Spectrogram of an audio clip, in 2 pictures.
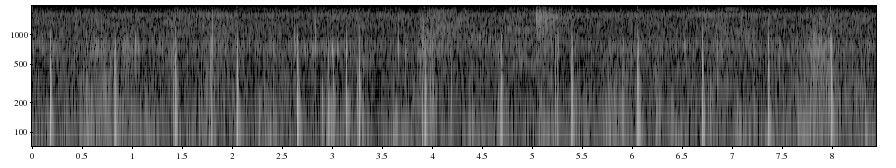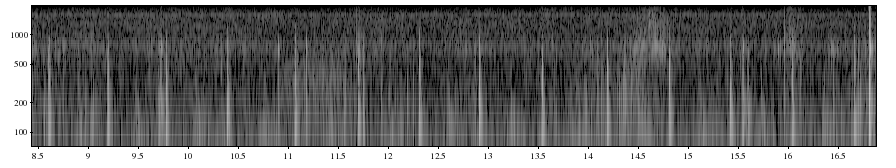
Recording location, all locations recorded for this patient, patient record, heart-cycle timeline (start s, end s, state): pulmonary valve (PV)
aortic valve (AV)+pulmonary valve (PV)+tricuspid valve (TV)+mitral valve (MV)
#Age: Child
#Sex: Female
#Height: nan
#Weight: nan
#Pregnancy status: False
#Murmur: Absent
#Murmur locations: nan
#Most audible location: nan
#Systolic murmur timing: nan
#Systolic murmur shape: nan
#Systolic murmur grading: nan
#Systolic murmur pitch: nan
#Systolic murmur quality: nan
#Diastolic murmur timing: nan
#Diastolic murmur shape: nan
#Diastolic murmur grading: nan
#Diastolic murmur pitch: nan
#Diastolic murmur quality: nan
#Outcome: Abnormal
#Campaign: 2015 screening campaign
0.00	0.50	unannotated
0.50	0.66	S1
0.66	0.80	systole
0.80	0.94	S2
0.94	1.14	diastole
1.14	1.22	S1
1.22	1.38	systole
1.38	1.52	S2
1.52	1.72	diastole
1.72	1.86	S1
1.86	2.00	systole
2.00	2.12	S2
2.12	2.32	diastole
2.32	2.46	S1
2.46	2.60	systole
2.60	2.74	S2
2.74	2.94	diastole
2.94	3.08	S1
3.08	3.22	systole
3.22	3.36	S2
3.36	3.60	diastole
3.60	3.74	S1
3.74	3.90	systole
3.90	4.06	S2
4.06	4.34	diastole
4.34	4.46	S1
4.46	4.64	systole
4.64	4.78	S2
4.78	5.06	diastole
5.06	5.20	S1
5.20	5.34	systole
5.34	5.48	S2
5.48	5.74	diastole
5.74	5.88	S1
5.88	6.02	systole
6.02	6.14	S2
6.14	6.40	diastole
6.40	6.48	S1
6.48	6.66	systole
6.66	6.80	S2
6.80	7.06	diastole
7.06	7.18	S1
7.18	7.32	systole
7.32	7.46	S2
7.46	7.66	diastole
7.66	7.80	S1
7.80	7.96	systole
7.96	8.08	S2
8.08	8.32	diastole
8.32	8.42	S1
8.42	8.56	systole
8.56	8.70	S2
8.70	8.90	diastole
8.90	9.02	S1
9.02	9.18	systole
9.18	9.28	S2
9.28	9.48	diastole
9.48	9.58	S1
9.58	9.70	systole
9.70	9.86	S2
9.86	10.08	diastole
10.08	10.20	S1
10.20	10.36	systole
10.36	10.46	S2
10.46	10.74	diastole
10.74	10.84	S1
10.84	11.02	systole
11.02	11.16	S2
11.16	11.38	diastole
11.38	11.52	S1
11.52	11.66	systole
11.66	11.80	S2
11.80	12.02	diastole
12.02	12.14	S1
12.14	12.30	systole
12.30	12.40	S2
12.40	12.60	diastole
12.60	12.70	S1
12.70	12.86	systole
12.86	13.00	S2
13.00	13.22	diastole
13.22	13.34	S1
13.34	13.50	systole
13.50	13.64	S2
13.64	13.88	diastole
13.88	14.02	S1
14.02	14.16	systole
14.16	14.28	S2
14.28	14.50	diastole
14.50	14.64	S1
14.64	14.78	systole
14.78	14.92	S2
14.92	15.12	diastole
15.12	15.22	S1
15.22	16.88	unannotated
